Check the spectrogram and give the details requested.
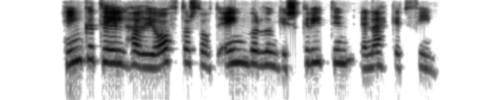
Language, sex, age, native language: Icelandic, female, 40-49, Icelandic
